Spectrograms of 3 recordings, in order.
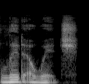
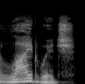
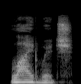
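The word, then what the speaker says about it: Lidewij: Until then, I'd pronounced his assistant's name like Lid a Widge. We could hear everything through the door. "Are they here, Peter?" a woman asked. "There are, Lydwidge.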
